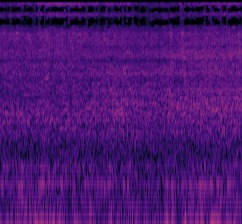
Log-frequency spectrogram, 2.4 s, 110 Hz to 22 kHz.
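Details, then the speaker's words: 1986 AMC Jeep Grand Wagoneer, carbureted, warmed up after starting: low steady idle with even beat, no misses, ticks or hunting; normal warm idle speed. "so now this is normal idle speed so um yeah this is a daily driver when I when I use it and when I don't I just put it away and uh it starts every time"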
